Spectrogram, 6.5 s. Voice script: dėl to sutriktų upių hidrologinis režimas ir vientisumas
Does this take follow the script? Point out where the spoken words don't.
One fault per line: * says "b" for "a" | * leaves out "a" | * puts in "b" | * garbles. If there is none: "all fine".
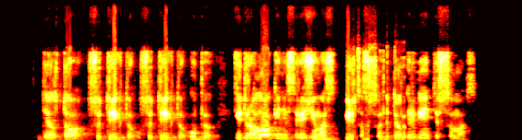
* puts in "sutriktų"
* garbles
